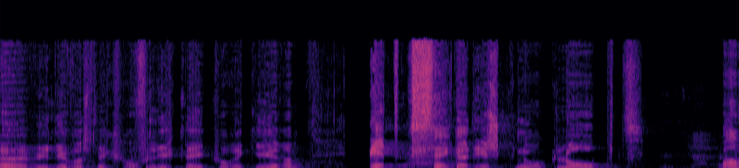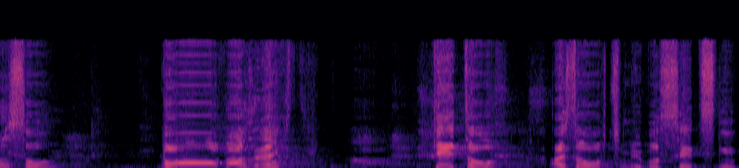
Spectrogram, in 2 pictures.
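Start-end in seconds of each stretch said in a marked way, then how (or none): 2.4-4.3 Swabian dialect accent. Translating an English saying into a Swabian expression, in Swabian accent. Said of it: "jetzt versuche ich es mal auf schwäbische taube Ausdrucksweise".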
